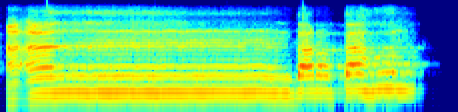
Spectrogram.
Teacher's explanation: ini ada nun sukun atau nun mati ketemu dengan dalal. Nah, ini dibaca ikhfa dibaca samar maksudnya ditahan.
